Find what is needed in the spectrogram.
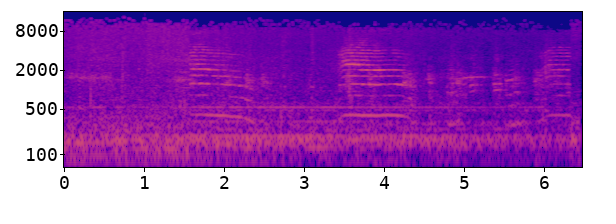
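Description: An animal's drawn-out call, heard twice about two seconds apart, each lasting under a second at a steady pitch, with a third starting at the very end.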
